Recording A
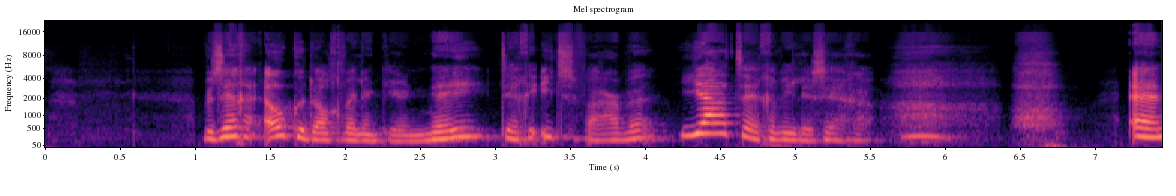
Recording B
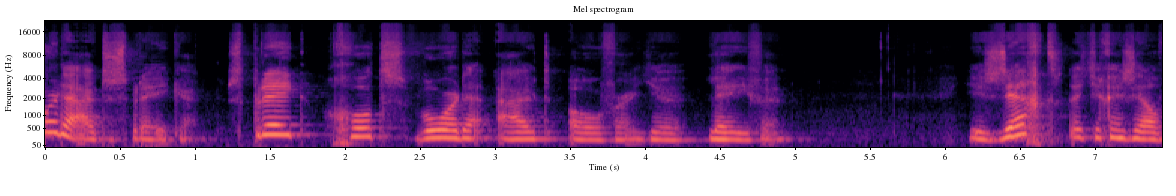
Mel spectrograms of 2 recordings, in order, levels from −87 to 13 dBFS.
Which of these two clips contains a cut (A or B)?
B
